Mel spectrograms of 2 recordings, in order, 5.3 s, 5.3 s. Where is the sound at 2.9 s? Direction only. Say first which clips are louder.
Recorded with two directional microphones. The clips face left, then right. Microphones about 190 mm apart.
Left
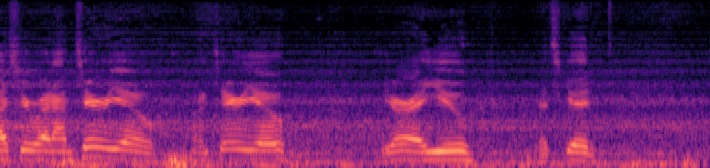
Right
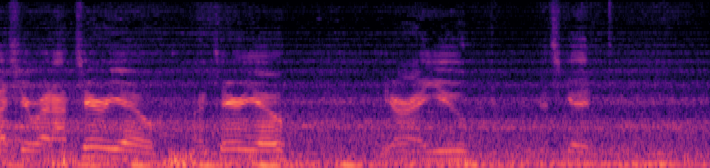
Left 13 dB; 45° left (ahead or behind).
